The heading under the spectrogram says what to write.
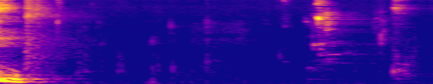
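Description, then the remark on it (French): A wet sip of water followed by a few soft swallowing and mouth sounds, quiet and intermittent, with no talking. “Petite gorgée d'eau, c'est important.”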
